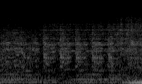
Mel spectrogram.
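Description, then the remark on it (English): A Silverado pickup truck engine cranks with a quick, rhythmic chugging from the starter, then catches into a low rumble at the end. It's fairly quiet, with no voices. “loaded into the Silverado, and he started the engine.”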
